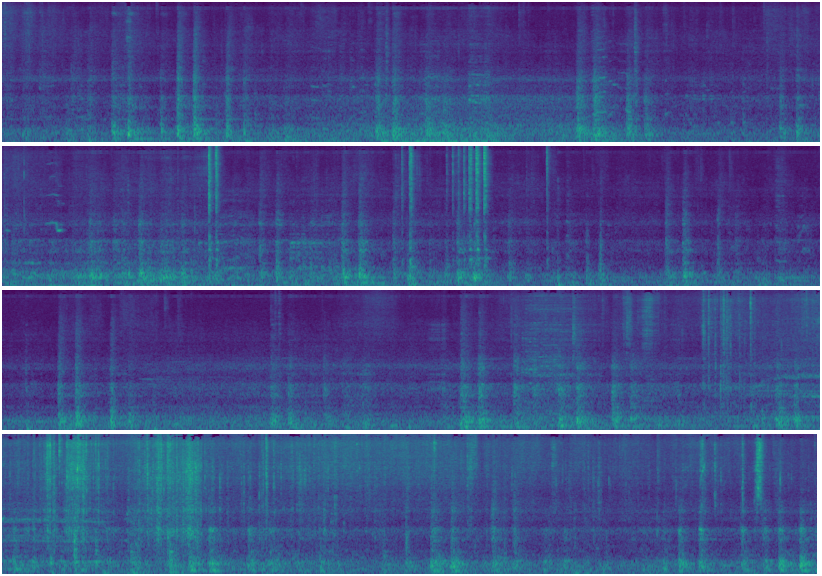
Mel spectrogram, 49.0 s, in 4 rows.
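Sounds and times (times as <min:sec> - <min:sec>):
train wheels rumbling on rails: 0:00.0 - 0:49.0
wheels clicking over rail joints: 0:11.0 - 0:16.6, 0:17.3 - 0:21.4, 0:31.4 - 0:49.0.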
